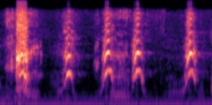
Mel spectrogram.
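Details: Jack Russell Terrier acting tough and protesting because he dislikes having his legs touched, never biting; five sharp, high barks or yips, irregularly spaced over about three seconds, indoors.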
